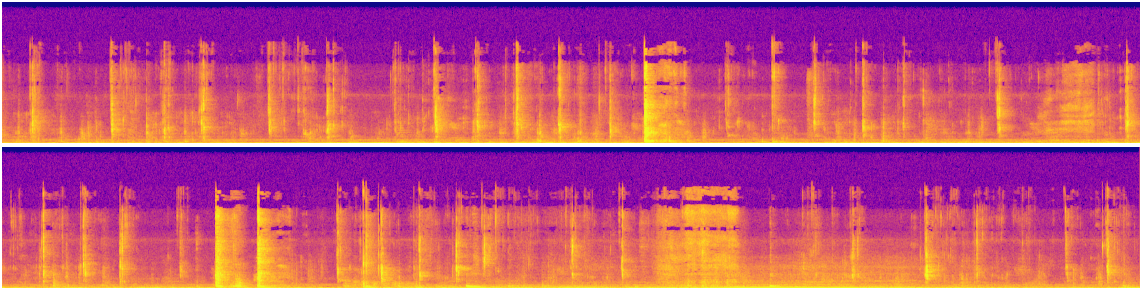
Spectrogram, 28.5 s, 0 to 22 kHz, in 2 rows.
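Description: Close-miked chewing of rice eaten by hand, with wet mouth smacks and clicks coming every fraction of a second. A few louder sharp clicks stand out, one about 8 seconds in and two around 17 seconds.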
